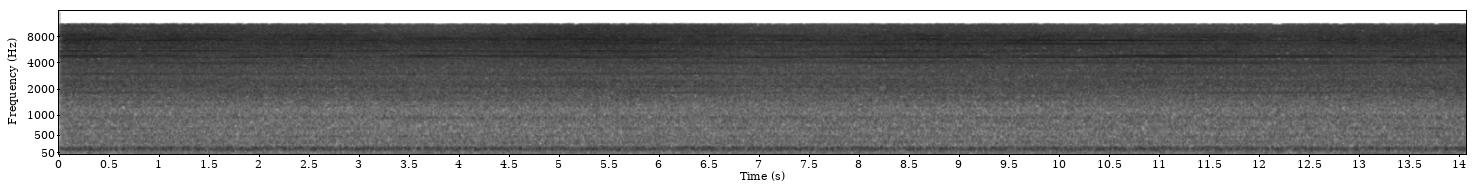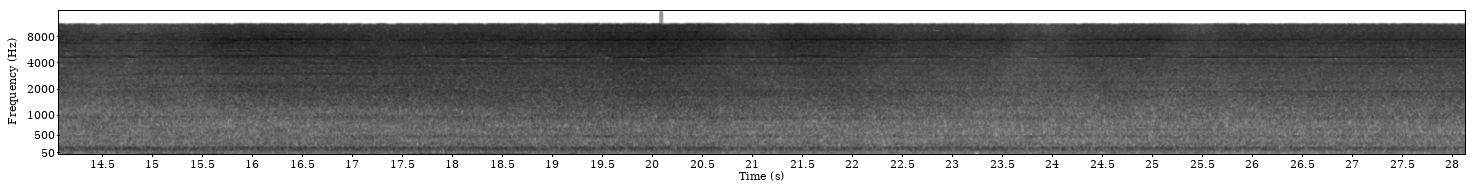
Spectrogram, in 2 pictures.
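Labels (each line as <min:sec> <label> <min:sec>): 0:00.0 A loud airplane engine during takeoff. 0:28.1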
